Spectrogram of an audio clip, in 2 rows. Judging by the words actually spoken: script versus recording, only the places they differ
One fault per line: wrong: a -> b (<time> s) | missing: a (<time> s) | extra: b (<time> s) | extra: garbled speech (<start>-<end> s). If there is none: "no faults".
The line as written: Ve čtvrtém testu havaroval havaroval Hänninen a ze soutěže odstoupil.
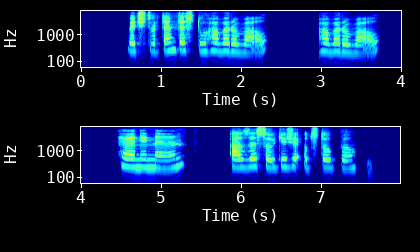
no faults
